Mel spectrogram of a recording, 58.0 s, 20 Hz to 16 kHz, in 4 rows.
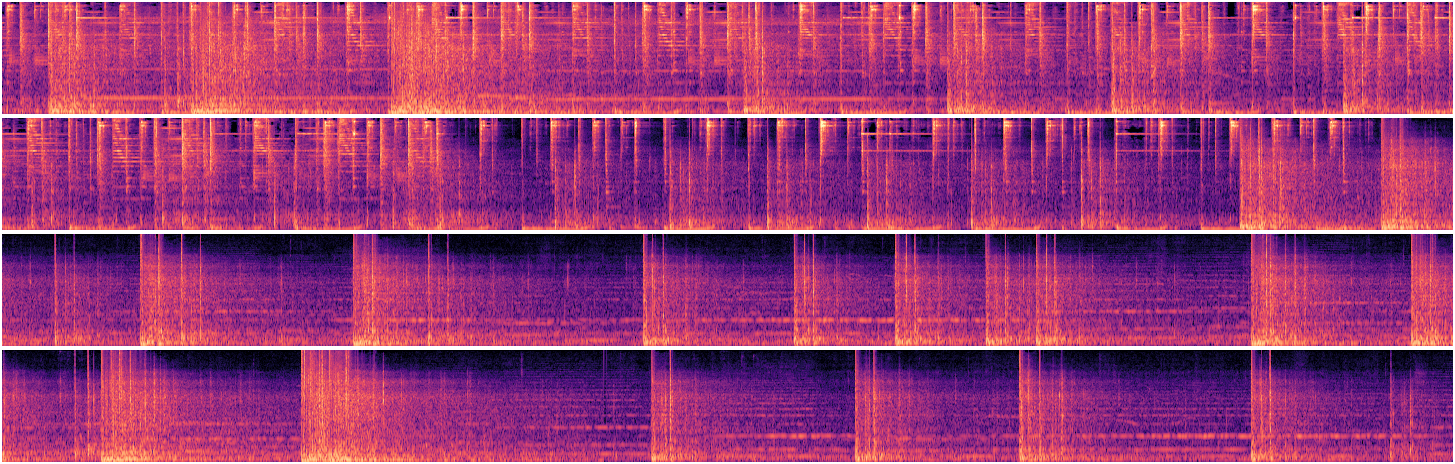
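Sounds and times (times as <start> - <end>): fireworks booms: 0.0 - 6.0
background music: 0.0 - 58.0.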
